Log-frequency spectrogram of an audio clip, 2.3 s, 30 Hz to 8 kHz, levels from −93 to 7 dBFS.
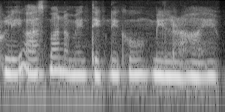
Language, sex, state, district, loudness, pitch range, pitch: Hindi, female, Arunachal Pradesh, Papum Pare, -14 LUFS, 190-210 Hz, 200 Hz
